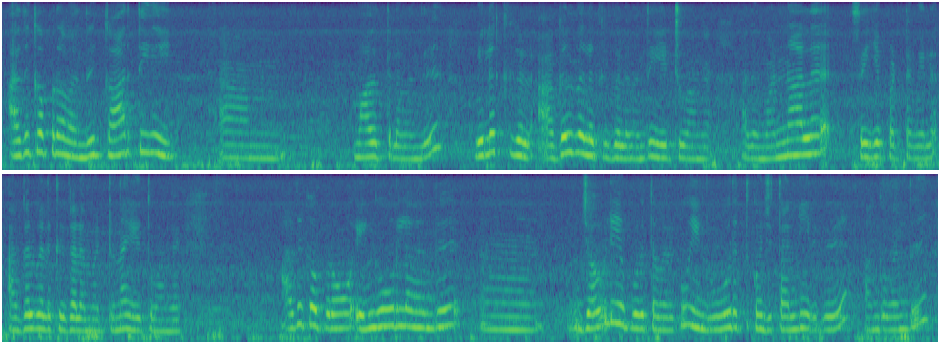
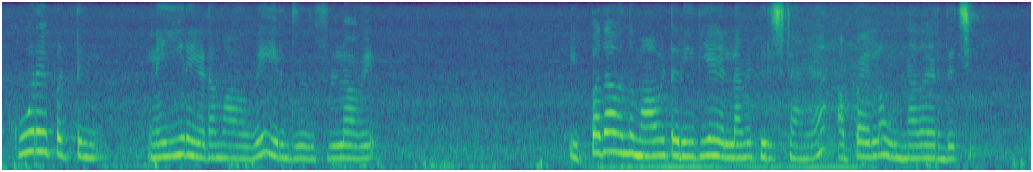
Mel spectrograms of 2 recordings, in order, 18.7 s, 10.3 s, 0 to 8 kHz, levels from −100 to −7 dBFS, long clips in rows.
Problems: background sounds at intervals, low volume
